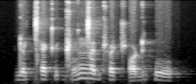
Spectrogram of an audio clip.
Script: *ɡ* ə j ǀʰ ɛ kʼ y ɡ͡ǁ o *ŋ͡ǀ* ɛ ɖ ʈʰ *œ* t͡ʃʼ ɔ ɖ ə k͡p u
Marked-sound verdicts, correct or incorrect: incorrect, correct, correct

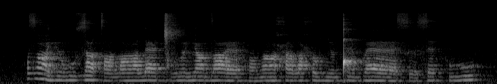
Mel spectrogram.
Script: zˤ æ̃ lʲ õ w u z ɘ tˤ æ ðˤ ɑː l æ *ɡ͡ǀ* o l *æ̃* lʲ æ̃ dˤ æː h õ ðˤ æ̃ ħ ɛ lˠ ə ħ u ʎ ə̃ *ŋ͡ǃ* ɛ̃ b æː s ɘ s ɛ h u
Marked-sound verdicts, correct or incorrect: correct, incorrect, incorrect

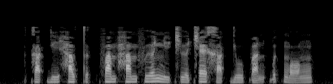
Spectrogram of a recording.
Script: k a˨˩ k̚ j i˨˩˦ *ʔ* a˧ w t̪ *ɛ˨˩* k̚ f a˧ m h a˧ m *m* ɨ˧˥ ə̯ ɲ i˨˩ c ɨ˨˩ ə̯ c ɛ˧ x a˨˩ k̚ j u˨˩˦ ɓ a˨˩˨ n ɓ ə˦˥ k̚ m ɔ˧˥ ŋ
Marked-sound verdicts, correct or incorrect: incorrect, incorrect, incorrect

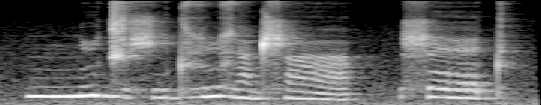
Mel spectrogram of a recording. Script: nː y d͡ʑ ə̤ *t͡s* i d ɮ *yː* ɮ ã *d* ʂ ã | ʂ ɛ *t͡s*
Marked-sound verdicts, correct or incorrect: incorrect, incorrect, correct, incorrect

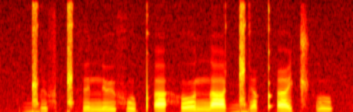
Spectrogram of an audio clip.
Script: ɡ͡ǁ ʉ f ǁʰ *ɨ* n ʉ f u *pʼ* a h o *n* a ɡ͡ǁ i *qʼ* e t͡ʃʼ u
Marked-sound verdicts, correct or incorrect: correct, correct, correct, correct

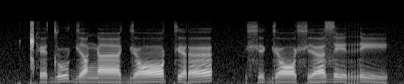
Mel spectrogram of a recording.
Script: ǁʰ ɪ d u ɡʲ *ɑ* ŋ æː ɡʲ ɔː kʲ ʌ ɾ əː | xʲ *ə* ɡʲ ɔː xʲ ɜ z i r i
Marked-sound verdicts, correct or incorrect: correct, correct

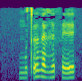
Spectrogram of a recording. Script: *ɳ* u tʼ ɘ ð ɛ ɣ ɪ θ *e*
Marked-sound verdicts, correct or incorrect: incorrect, correct

